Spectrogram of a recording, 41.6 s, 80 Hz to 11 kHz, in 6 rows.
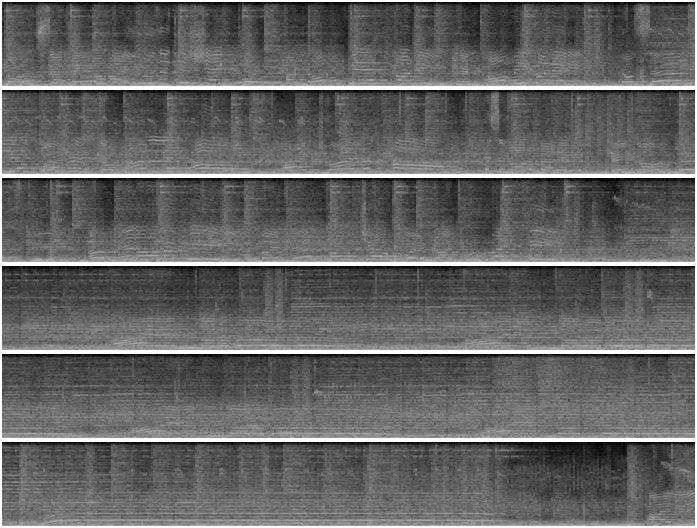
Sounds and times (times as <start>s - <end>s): Music: 0.0s - 41.5s.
